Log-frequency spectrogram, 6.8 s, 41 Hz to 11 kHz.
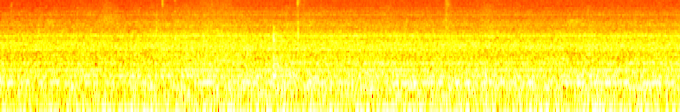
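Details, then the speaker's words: Vintage 1950s Hawkins Teasmade kettle bringing water to a rolling boil before it is forced up the pipe into the waiting receptacle: steady rushing hiss and low rumble with faint ticks, even throughout; normal boiling. "Now we can hear that water. I don't know if you can hear that, made that clearly out on the video, but you can definitely hear the water boiling."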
